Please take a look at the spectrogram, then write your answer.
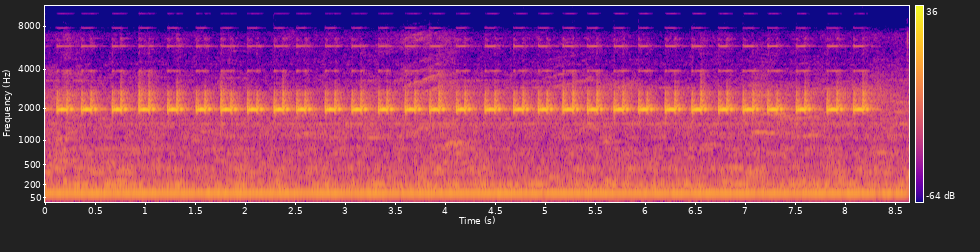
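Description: Repeated electronic beeps from a convection microwave oven's buttons as the timer is set, a steady run of about thirty short even tones close up over a low constant hum.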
